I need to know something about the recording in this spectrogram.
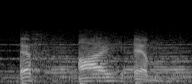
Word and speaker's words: fim: F I M, pronounced fim, being, as you've guessed it, Portuguese for the end.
